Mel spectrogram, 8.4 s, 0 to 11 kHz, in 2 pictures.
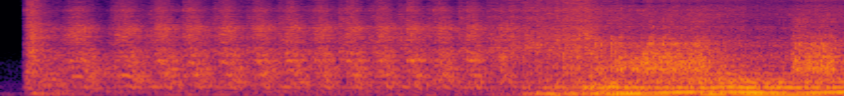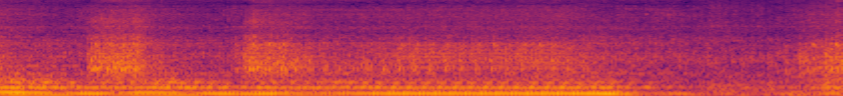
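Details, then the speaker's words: Rebuilt Land Rover Series 3 2 1/4 diesel at first start: cranking catches into a hard, clattery diesel that revs up freely and falls back, running only briefly. Owner thinks the injection pump timing is a little advanced and will adjust it. "All right. Well, we're running. We're not running for too long. I think the pump time is a little advanced."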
